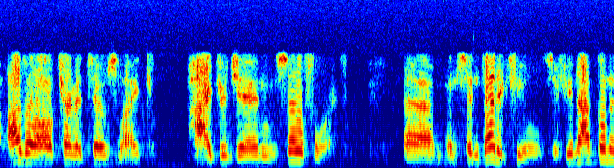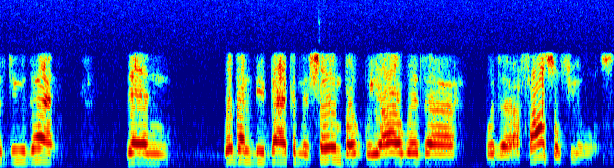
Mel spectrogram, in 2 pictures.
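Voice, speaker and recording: A man from New Jersey with a higher, creaky voice calls in to a talk show from his car, the sound carrying the quality of a Bluetooth phone line. He's earnest and rambling, repeating words as he goes.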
